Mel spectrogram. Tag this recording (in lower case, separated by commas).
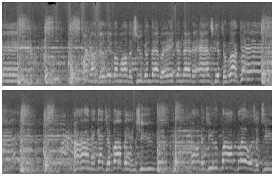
music, rock and roll, roll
